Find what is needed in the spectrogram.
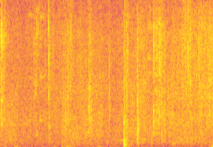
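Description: Footsteps on a rocky mountain trail: hiking boots stepping and scuffing on stone steps, with a few irregular knocks on the rock, the loudest about a second and a quarter in.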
